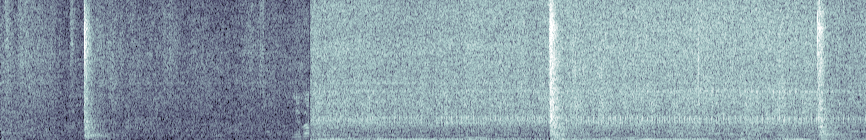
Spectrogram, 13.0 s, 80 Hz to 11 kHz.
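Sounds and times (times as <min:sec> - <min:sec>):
construction machinery engine humming: 0:04.6 - 0:12.9
sharp click: 0:08.2 - 0:08.6.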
